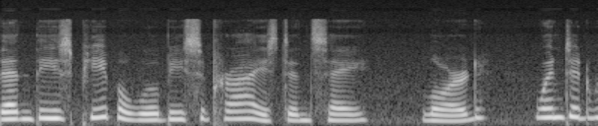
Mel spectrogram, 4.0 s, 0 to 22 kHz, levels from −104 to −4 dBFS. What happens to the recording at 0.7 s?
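At 0.7 s the speech continues intact, with only the room's own background noise sitting about 36 dB below it.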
